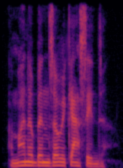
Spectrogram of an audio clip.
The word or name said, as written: aminobenzoic acid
